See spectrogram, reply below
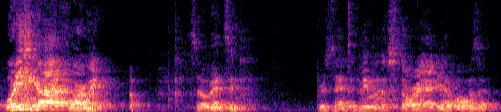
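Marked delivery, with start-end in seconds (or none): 0.0-1.0 high, loud call to a colleague; retold eager demand. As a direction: call out expectantly for the goods. Calls on colleague for ideas.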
